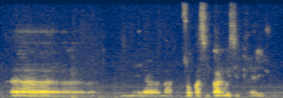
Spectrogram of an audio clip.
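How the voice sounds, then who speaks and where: A man talks at a fairly slow pace. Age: 40s. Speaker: e-liquid flavourist. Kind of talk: interview. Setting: online call via Discord.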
